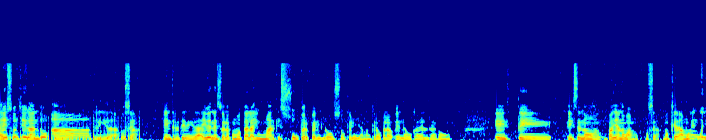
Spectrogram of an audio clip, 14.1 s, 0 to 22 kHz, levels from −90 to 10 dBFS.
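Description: From 0.05 s to 2.79 s a train of clicks runs over the speech: sharp, near-identical ticks at a steady 14.3 per second, about forty in all, peaking roughly 15 dB above the speech and persisting through pauses. The even spacing points to a likely cause in electrical interference from nearby equipment or a faulty connection or power supply. A waveform shows a picket fence of narrow spikes, and a spectrogram shows evenly spaced thin vertical lines spanning the full frequency range.

Throughout the whole clip there is overdone noise removal. The reduction was set so aggressively that individual frequency bands near the noise estimate are pulled down or switched off, and quieter parts of the speech are removed along with the noise. Pauses fall to near silence dotted with twinkling specks. On a spectrogram the background becomes dark with scattered isolated dots, and speech harmonics look ragged and broken into patches.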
